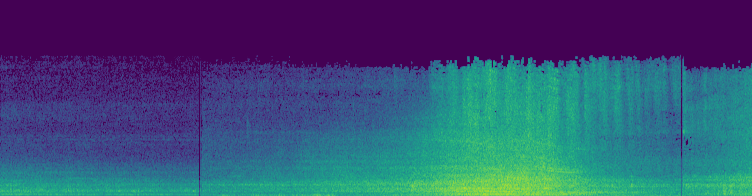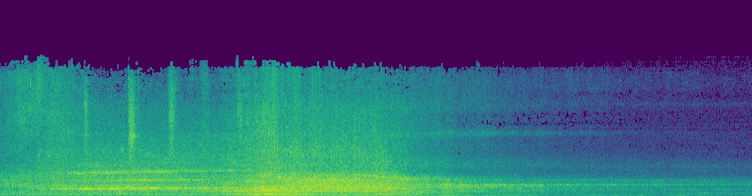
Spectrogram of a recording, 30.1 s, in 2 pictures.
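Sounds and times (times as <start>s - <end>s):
electric train passing at speed: 0.0s - 30.0s.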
